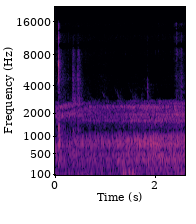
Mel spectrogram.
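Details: 20 m band receiver with a 13 m vertical antenna: a steady rough hiss and buzz from a neighbour's rooftop solar panel inverter covers the band before the QRM Eliminator X-phase cancels it, which it does.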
